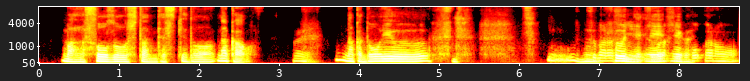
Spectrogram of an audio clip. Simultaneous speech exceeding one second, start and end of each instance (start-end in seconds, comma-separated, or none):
6.8-8.2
